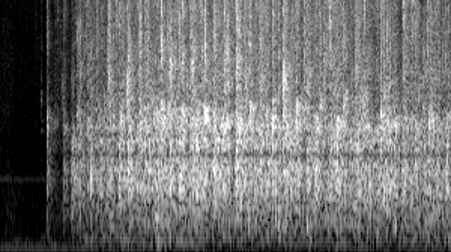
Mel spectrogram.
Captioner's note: applause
